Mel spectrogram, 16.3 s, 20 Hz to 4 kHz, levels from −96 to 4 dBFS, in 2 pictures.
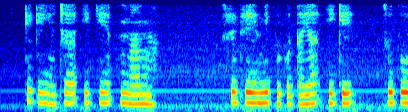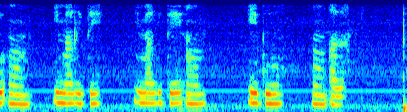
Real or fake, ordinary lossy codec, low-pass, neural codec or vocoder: real; none; 3.6 kHz; none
